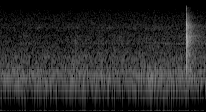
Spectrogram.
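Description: A single short, sharp click near the end, over a faint, steady background hiss.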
